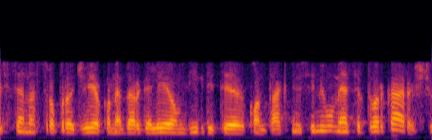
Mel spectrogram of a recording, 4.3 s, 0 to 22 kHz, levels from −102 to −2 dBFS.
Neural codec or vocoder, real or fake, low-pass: none; real; 3.6 kHz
